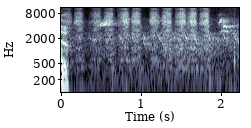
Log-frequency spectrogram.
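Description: Felt-tip permanent marker scratching back and forth on a plastic milk container, a quick, even run of about six or seven strokes a second, as a line is drawn to mark the level of drained engine oil.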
